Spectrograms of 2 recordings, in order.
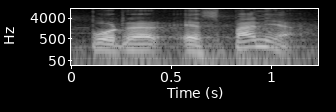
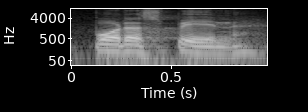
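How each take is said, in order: First: España said the Spanish way, es-PAH-nya; Spanish pronunciation. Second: Said in the usual way. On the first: Shown as a demonstration. Comedian showing the island's Spanish influence, España pronounced in Spanish. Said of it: "is Spanish". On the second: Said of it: "The very name Port of Spain".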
